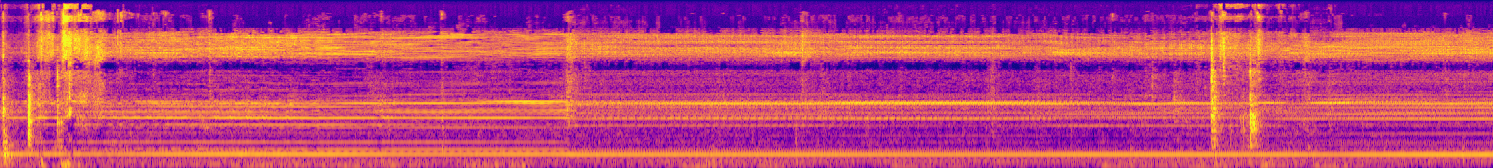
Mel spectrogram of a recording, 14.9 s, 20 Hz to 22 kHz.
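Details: 2013 Nissan Altima, engine off with lights still on: a steady low electrical hum with faint clicks under the driver-side hood continues after shutdown, then stops; source not yet found, cooling system ruled out.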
